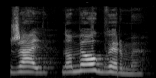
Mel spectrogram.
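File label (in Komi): жаль но ме ог вермы, Komi, female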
